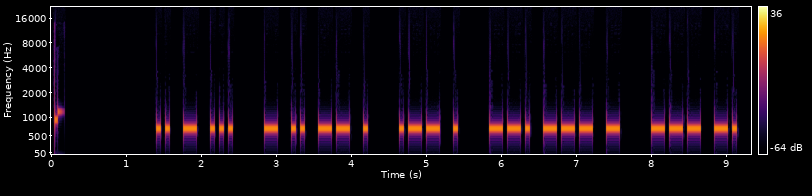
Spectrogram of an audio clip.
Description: Morse code, heard as a keyed tone, about 19 wpm, 700 Hz. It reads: ITS TIME WE GOT ON
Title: Sentences from Top 1000 Words - Review Part 4 - 20wpm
